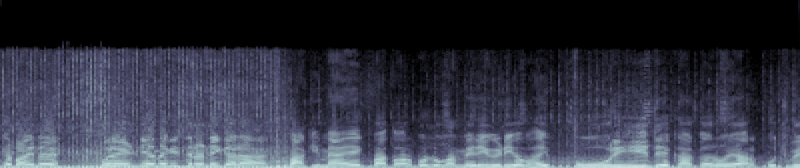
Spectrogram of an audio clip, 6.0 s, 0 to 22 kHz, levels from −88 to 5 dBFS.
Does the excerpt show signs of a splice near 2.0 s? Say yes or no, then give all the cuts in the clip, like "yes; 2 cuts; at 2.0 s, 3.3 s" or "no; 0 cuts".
yes; 1 cut; at 2.0 s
